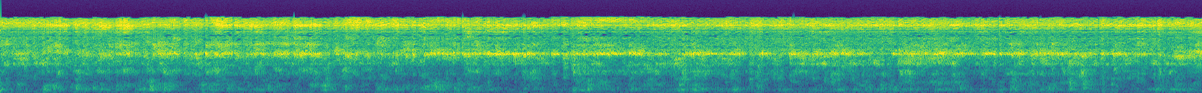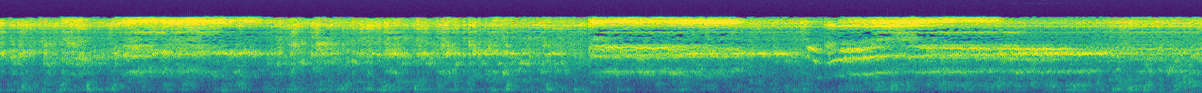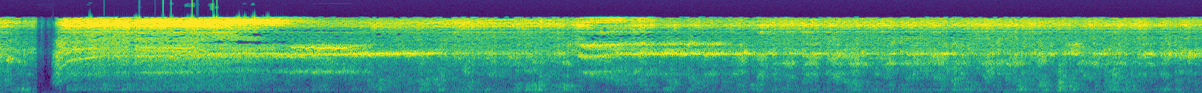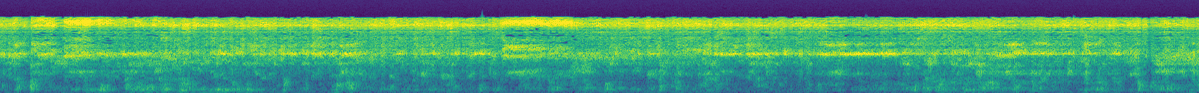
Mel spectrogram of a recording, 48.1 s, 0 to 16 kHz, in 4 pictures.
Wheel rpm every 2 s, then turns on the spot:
230, 240, 230, 230, 230, 230, 230, 230, 230, 220, 210, 210, 170, 220, 230, 230, 230, 230, 230, 230, 230, 230, 230, 230.
none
